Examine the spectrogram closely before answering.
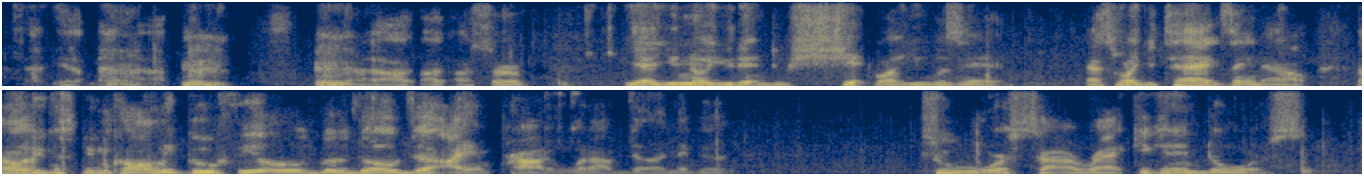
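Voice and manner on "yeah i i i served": mock whisper, slow, breathy, faltering, breaking, drawn-out. Mocking people who claim service: mock voice breaking. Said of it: "their voice will be breaking up when they say it".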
